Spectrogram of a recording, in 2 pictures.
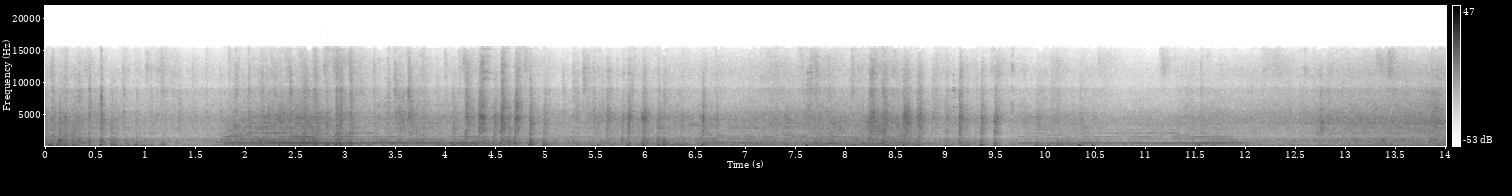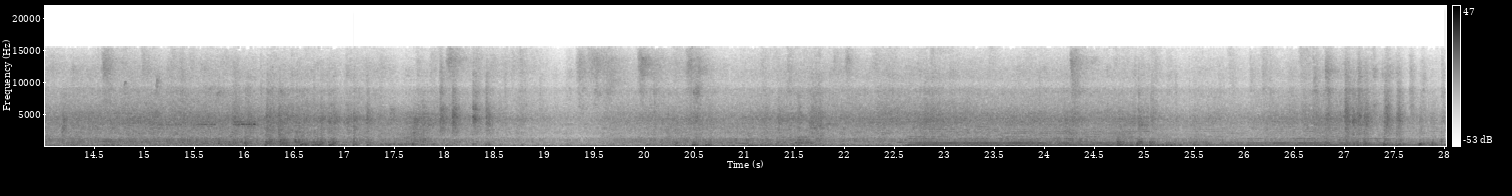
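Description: An Indian Railways train running, heard from on board, its wheels clattering over the rail joints. A train horn sounds three long steady blasts: a long one starting about two seconds in, a short one soon after, and another long one near the end.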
